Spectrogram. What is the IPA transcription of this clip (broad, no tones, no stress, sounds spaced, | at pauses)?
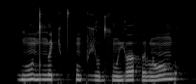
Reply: ɡ õ d ŋ ɐ t͡ʃ pʰ õ p ʒ o d sʷ ɐ̃ j ɐ h ə l ɔ̃ ɡ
